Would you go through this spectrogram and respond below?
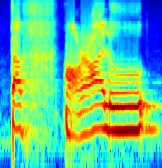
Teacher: تفعلوا یہ غلط ہے، آواز جم جائے، تفعلوا، اس طریقے سے سمجھ آپ کو لگ گئی ہوگی۔ عین کو پڑھتے وقت آپ نے اچھے طریقے سے کلیئر کر کے پڑھنا ہے، حمزہ کی آواز نہیں آنی چاہیے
